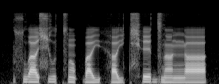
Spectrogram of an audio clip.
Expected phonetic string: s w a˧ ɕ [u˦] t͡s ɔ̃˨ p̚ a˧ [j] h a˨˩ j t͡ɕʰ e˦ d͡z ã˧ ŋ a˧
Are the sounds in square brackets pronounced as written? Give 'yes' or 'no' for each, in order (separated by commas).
no, yes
